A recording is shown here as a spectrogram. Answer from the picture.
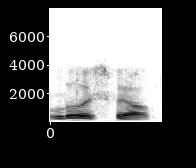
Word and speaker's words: Louisville: while it was a french settlement that called lewisville spelled like louisville only uh pronounce they pronounce the yes lewisville is a suburb of canton about eight miles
